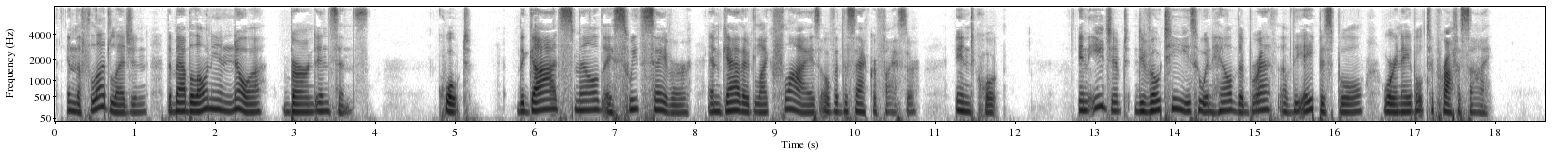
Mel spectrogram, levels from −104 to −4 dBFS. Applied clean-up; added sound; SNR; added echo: none; none; none; none.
